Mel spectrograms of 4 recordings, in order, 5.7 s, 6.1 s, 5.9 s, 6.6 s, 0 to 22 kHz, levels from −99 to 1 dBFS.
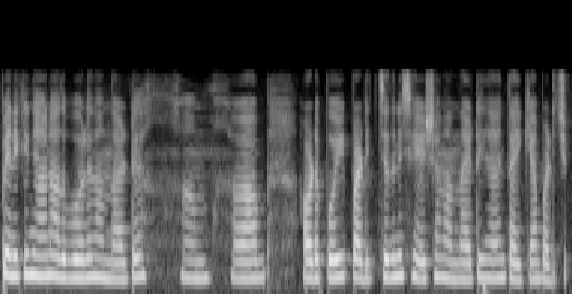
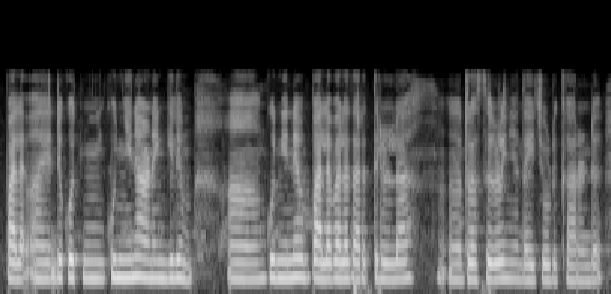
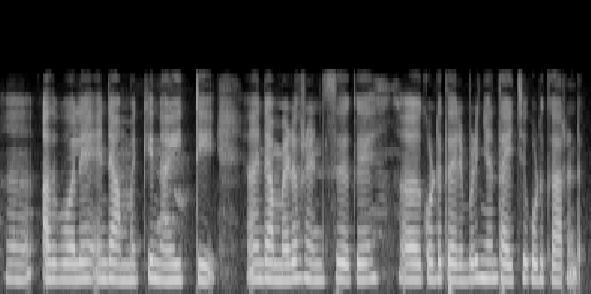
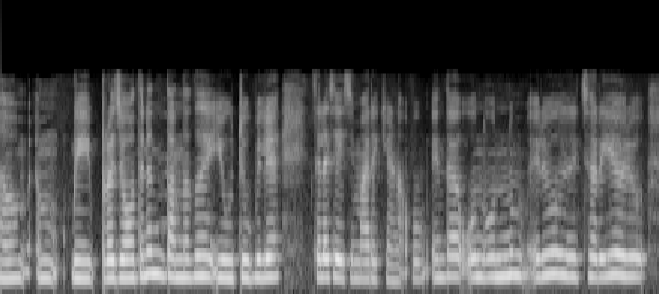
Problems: low volume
